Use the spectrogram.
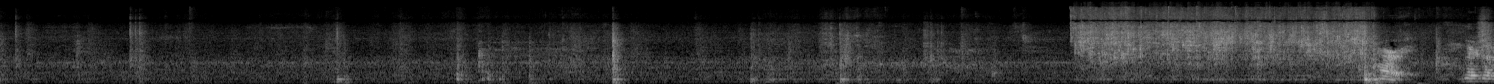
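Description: Water is poured into a pot of peaches being prepared for canning: quiet kitchen handling noises, then a loud, steady rushing pour for several seconds near the end.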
